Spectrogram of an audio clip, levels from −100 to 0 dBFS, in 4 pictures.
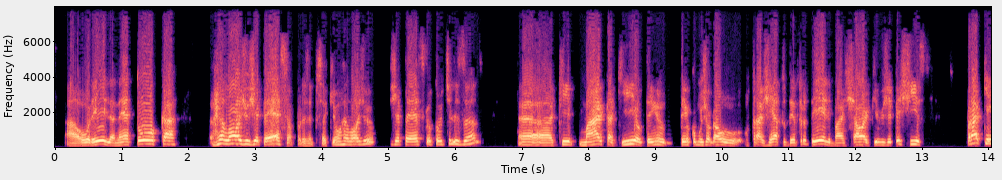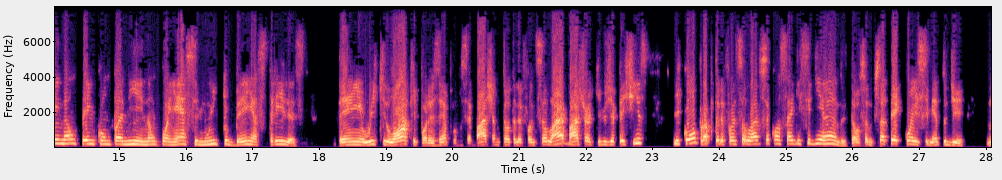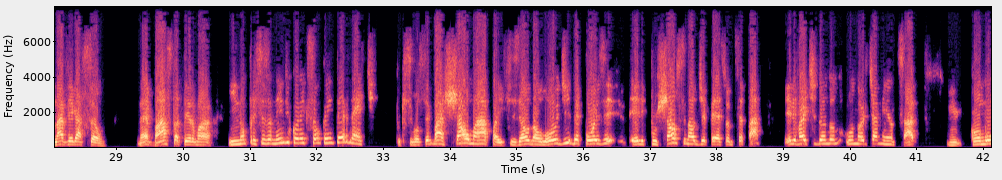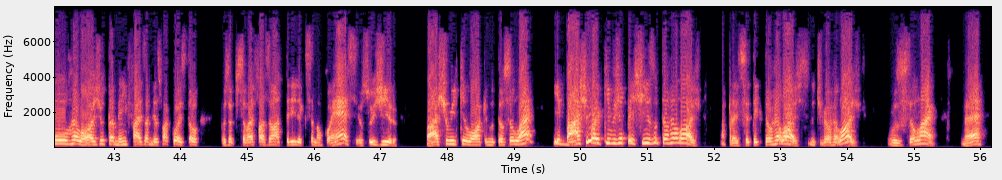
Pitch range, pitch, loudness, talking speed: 165-225 Hz, 195 Hz, -11 LUFS, 190 wpm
